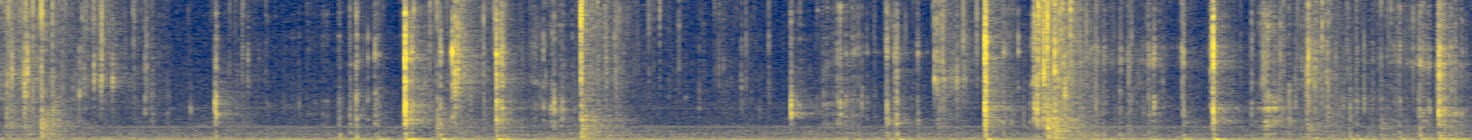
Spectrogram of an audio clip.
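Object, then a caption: Round bar of soap scraped with a metal blade. A solid, dry white round disc of soap, held in a hand with long dark nails, is shaved into flakes with a metal utility-knife blade. Each scrape makes a series of sharp, dry, crunchy rasps, bright and hissy with no ring. A faint steady low hum runs underneath.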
